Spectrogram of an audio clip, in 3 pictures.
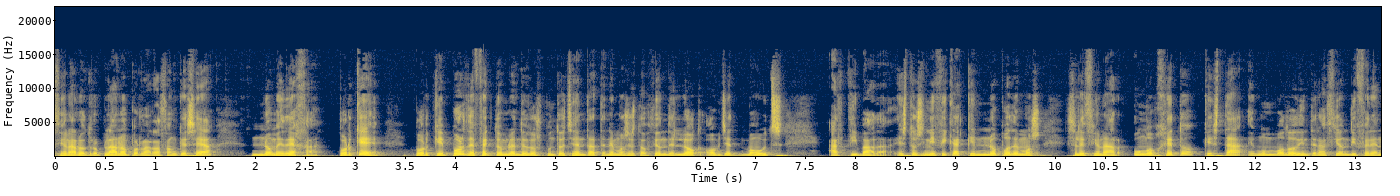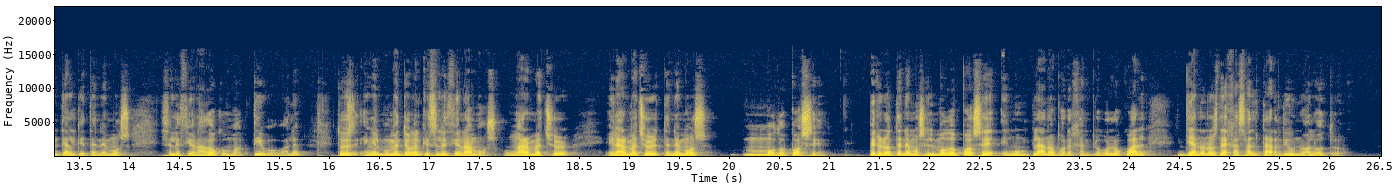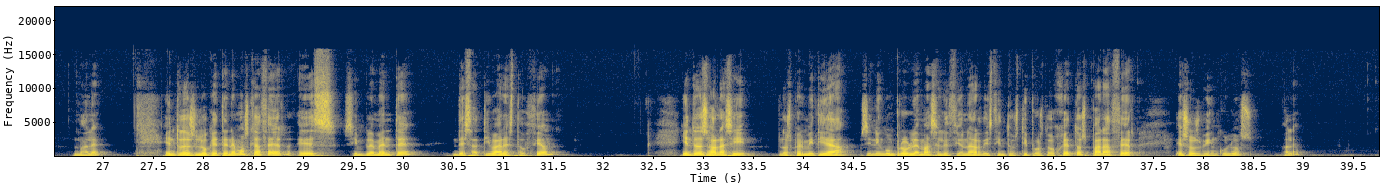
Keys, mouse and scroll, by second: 26.0 click, 28.8 click, 31.4 click, 34.2 shift+click, 36.8 shift+click, 37.8 shift+click.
